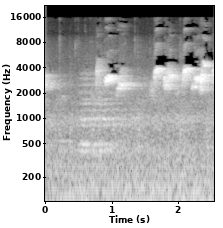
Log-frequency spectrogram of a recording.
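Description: A red-whiskered bulbul in moult sings bright, clear chirping phrases in short bursts, close and loud against a low background hum.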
